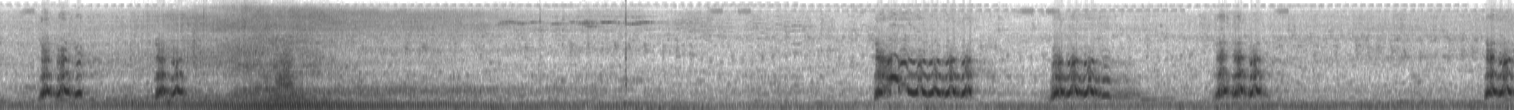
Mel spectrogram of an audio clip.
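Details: Golden and brown mixed Labrador Retrievers in a rural rice field. Brief barks come early, then a rushing swell of noise. After a pause, spaced groups of sharp barks return every couple of seconds.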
